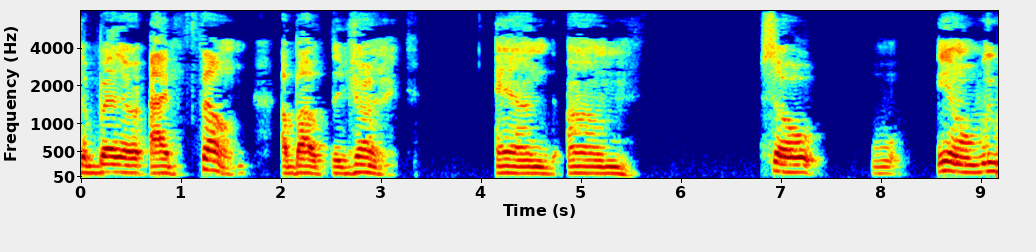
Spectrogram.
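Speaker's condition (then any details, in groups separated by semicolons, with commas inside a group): Sporadic ALS; must speak slower and carefully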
